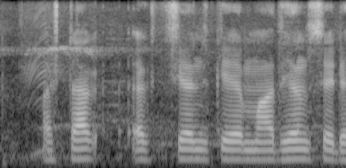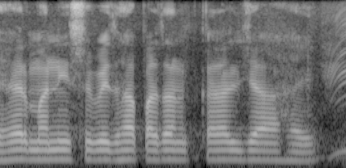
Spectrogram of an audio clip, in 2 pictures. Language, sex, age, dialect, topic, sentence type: Magahi, male, 18-24, Southern, banking, statement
